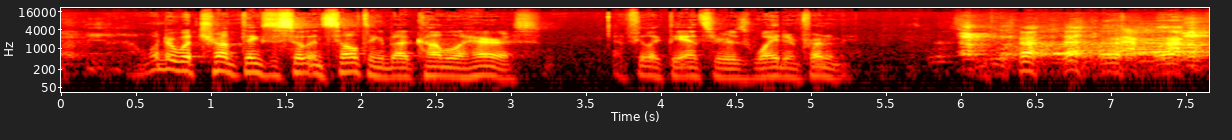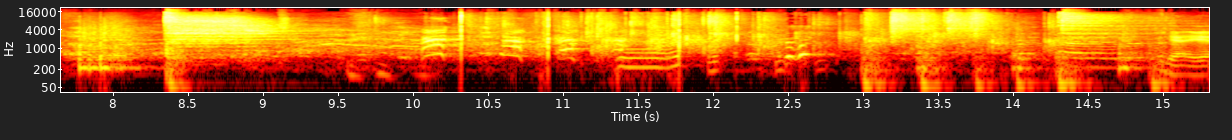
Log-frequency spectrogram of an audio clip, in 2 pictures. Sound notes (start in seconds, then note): 5.8 laughter; 7.4 rim shot; 9.3 laughter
